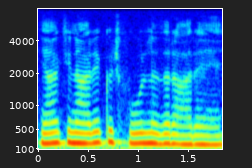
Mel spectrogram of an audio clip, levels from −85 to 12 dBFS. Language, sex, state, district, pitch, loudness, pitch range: Hindi, female, Uttar Pradesh, Hamirpur, 210 Hz, -11 LUFS, 195-220 Hz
